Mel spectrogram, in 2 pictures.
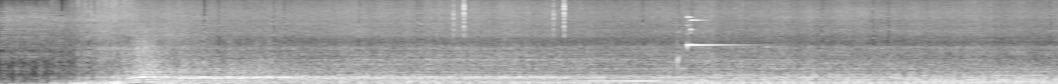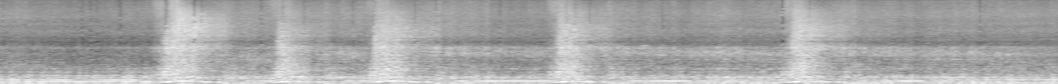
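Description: A Nissan GT-R engine idles with a deep rumble, then revs hard in several sharp bursts, each climbing and falling back, loud and close.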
